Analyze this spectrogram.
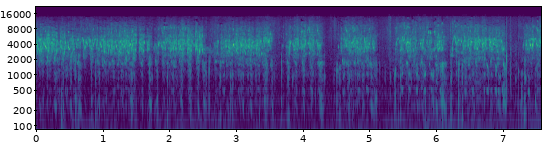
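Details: Estonian black stork nest at feeding time on a June morning in 2019: loud, raspy, hissing chatter in bursts of one to two seconds, separated by short quieter gaps.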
